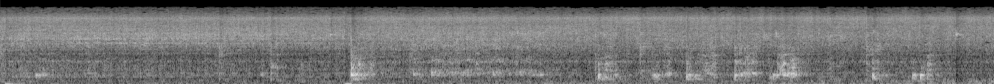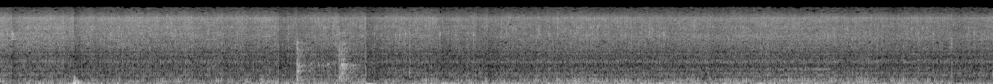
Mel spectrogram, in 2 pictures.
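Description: Garlic and freshly added chopped onion sizzling steadily in hot oil in a pan as they sauté. A spoon stirs and scrapes the pan in short strokes, several between about four and ten seconds in and again around thirteen seconds.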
